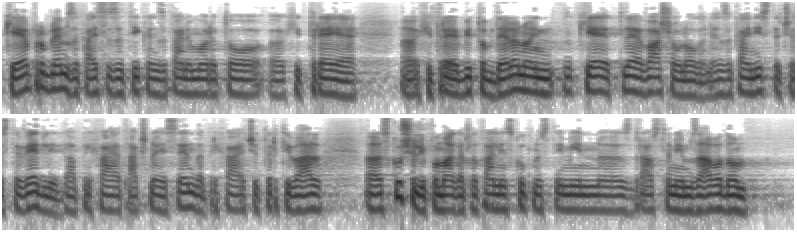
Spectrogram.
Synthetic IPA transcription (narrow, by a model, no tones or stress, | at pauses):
kjejɛpɾɔblemzakajsɛzat̪iːkainzakajnɛmoːɾɛt̪oxit̪ɾɛjɛ | xit̪ɾɛ̰jɛbit̪ɔbd̪eːlɛnɔinkʰjejɛt̪lɛʋaʃawloːɡanɛzakajnist̪ɛt͡ʃɛst̪ɛʋeːd̪lid̪apɾixaːjat̪aːkʃnaɛsɛnd̪apɾixaːjat͡ʃɛt̪əɾt̪iʋalskuːʃalipɔmaːɡat̪lɔkalnimskupnɔst̪iminzd̪ɾʔa̰wst̪ʋɛnimzaːʋɔd̪ɔm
